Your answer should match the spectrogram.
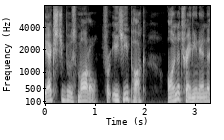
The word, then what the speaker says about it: epoch: of the number of epochs over which no improvement is observed this is specified in the early stopping rounds parameter now the word i'm using here is epoc and it's spelled e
